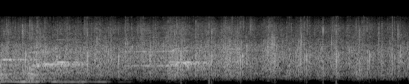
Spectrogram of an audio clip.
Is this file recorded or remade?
recorded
